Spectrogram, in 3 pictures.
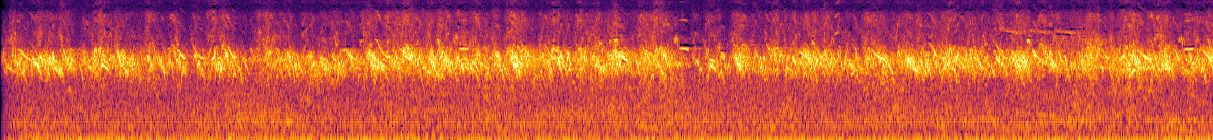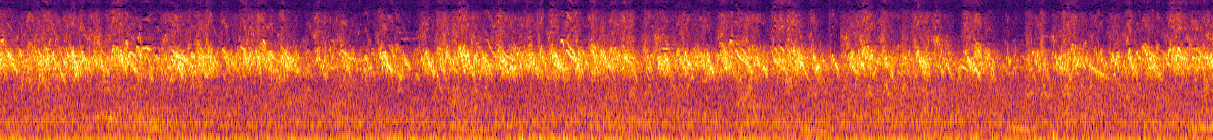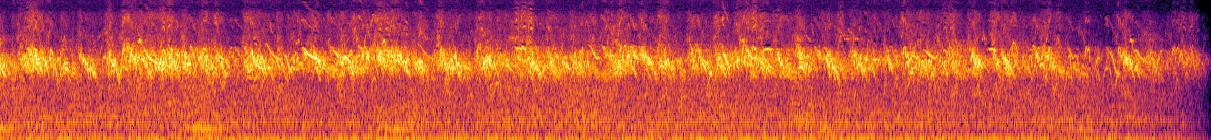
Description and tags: sparrows spring street
birds, city, Russia, sparrows, street, town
